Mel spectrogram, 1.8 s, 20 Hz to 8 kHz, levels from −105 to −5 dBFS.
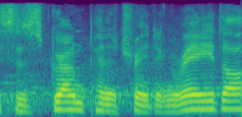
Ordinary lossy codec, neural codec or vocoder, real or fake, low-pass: MP3, 64 kbps; none; real; 7.2 kHz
